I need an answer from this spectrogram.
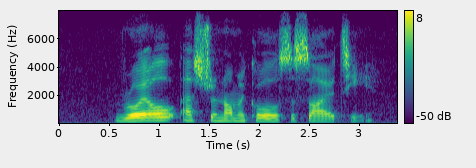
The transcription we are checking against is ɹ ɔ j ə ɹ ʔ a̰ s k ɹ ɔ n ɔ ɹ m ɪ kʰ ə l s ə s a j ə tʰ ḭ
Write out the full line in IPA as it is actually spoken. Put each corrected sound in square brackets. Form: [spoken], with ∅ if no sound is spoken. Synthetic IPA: ɹ ɔ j ə [l] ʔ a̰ s [t] ɹ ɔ n ɔ [∅] m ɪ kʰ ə l s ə s a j ə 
